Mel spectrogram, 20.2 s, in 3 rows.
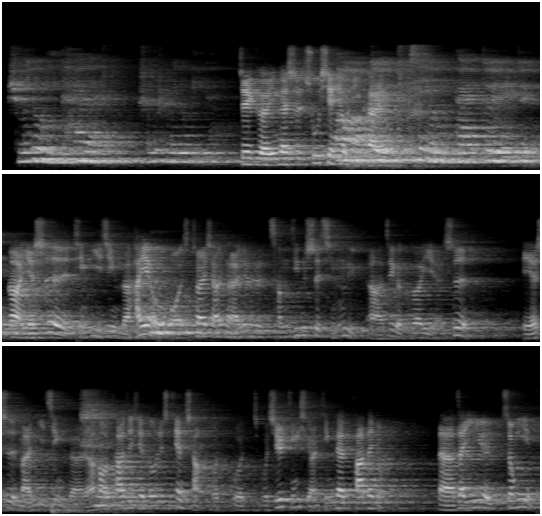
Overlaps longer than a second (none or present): present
